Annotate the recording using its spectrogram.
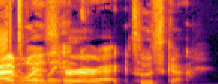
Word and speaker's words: Houska: So that's one of the pronunciations the most common one that I found, but there are other pronunciations that are Hauska. But I feel like it's in um, the Czech Republic, and I feel like for some reason Hauska is Americanized and Houska is how they would pronounce.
